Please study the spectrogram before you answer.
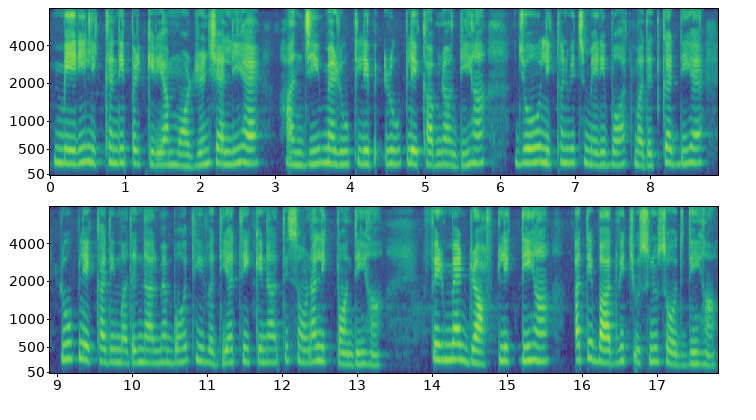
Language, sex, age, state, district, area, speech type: Punjabi, female, 18-30, Punjab, Gurdaspur, rural, spontaneous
